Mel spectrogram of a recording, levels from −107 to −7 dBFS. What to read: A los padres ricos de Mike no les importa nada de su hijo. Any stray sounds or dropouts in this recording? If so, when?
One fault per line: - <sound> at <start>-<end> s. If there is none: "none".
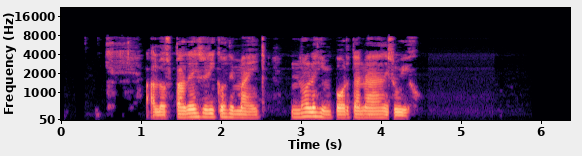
none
